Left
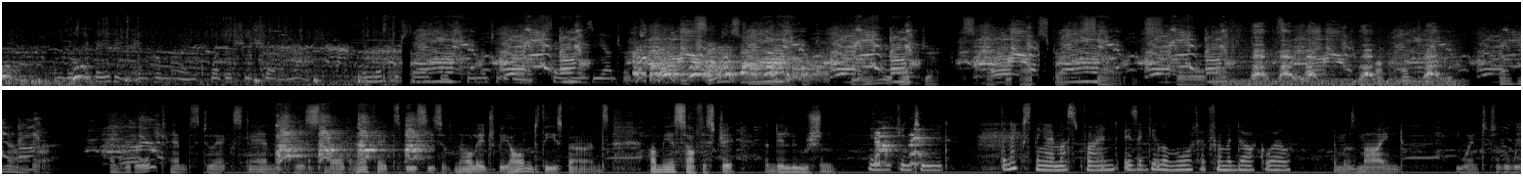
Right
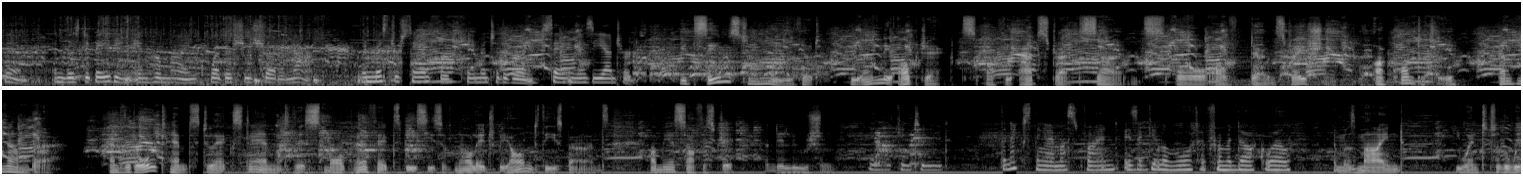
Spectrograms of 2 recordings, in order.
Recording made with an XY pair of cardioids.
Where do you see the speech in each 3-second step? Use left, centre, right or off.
right, right, right, right, right, right, right, centre, centre, right.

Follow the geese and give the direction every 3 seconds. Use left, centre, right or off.
right, centre, left, centre, right, right, right, right, right, right.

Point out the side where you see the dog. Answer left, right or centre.
left.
